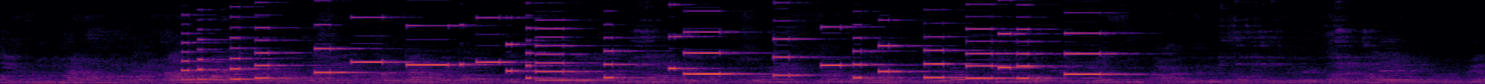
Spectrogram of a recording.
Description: Electronic bleeps of random pitch and length, with room echo and the noise of a crowd indoors. There is no code.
